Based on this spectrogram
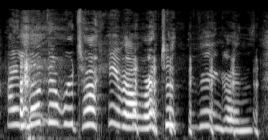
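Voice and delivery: tickled, voice pitched right up; laughing delight. Real, not acted. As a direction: say it through a burst of laughter. Laughing at the absurd topic.

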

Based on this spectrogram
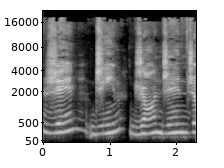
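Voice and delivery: Jean said over and over, softly, testing French and English sounds; playing with a name. Shown as a demonstration. Reading a listener's name, trying every way to say Jean. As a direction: try out Jean as Zhahn and Zheen by turns. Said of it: "instead of just thinking it's Jean, you automatically made it complicated".

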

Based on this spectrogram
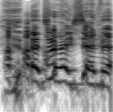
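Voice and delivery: high laughing voice. Real, not acted. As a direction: talk through the laughter. Laughing during the bit.

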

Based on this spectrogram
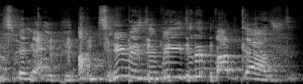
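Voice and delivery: show sign-off. Acted.

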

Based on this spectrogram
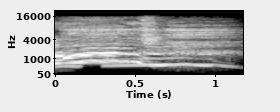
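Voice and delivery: high, shocked gasp; loud gasp. Real, not acted. Reacts to Malibu tease.

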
